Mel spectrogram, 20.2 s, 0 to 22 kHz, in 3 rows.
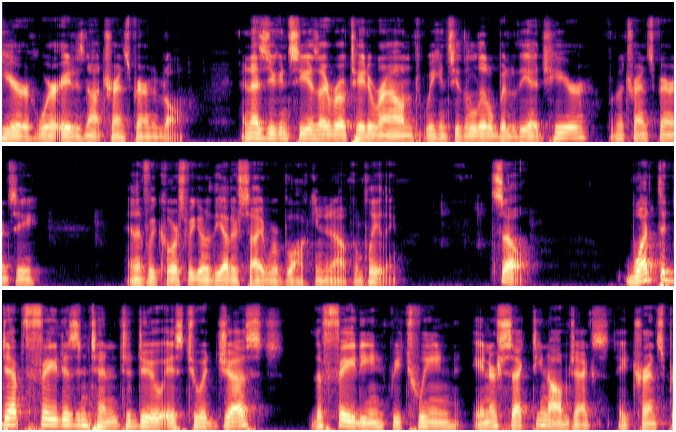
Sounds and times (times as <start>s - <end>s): Speech: 0.0s - 7.1s, 8.0s - 10.8s, 11.6s - 12.1s, 13.0s - 20.1s.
